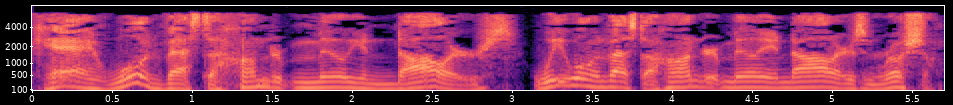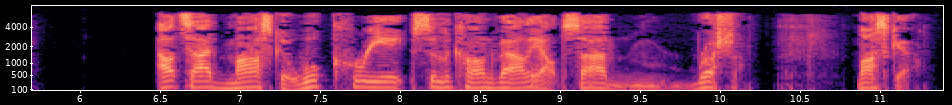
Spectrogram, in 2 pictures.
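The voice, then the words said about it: Southern, slightly feminine voice impression. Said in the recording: “my John Chambers impression. It's not very good, but he's kind of a southern dude on the feminine side.”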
